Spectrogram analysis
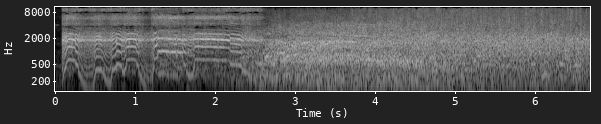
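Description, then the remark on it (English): A man imitates a duck, letting out a quick run of nasal, warbling quacks, before an audience breaks into loud, sustained applause and laughter that fills the rest. “can you make your duck quack now, please?”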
